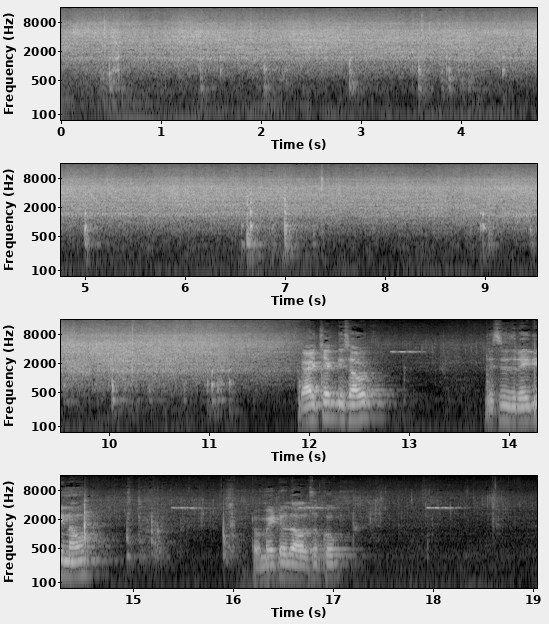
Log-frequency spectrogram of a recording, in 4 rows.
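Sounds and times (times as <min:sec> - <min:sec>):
food sizzling in a frying pan: 0:00.0 - 0:16.1
spatula scraping and tapping pan: 0:00.4 - 0:05.3, 0:06.5 - 0:07.4, 0:08.9 - 0:11.3, 0:13.8 - 0:16.2.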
